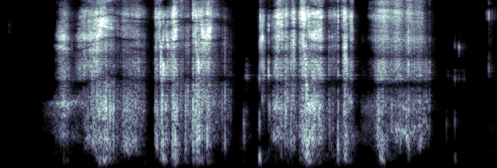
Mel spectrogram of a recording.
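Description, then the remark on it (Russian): Someone eats Doshirak instant noodles made without seasoning, with four wet, noisy bursts of slurping and chewing about a second each, separated by brief pauses, ending in a few faint clicks. “Ты ешь какую-то лапшу ты попросила ребят заварить доширак, ешь доширак просто без специй, чтобы он не пах.”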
